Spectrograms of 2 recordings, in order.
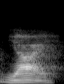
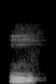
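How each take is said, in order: First: The name sounds like "yai" with a y. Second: The name sounds like "ee" with no y. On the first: The speaker calls it wrong. "is like Yi or Yai um, to most people who don't know" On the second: The speaker calls it right. "is actually pronounced E"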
